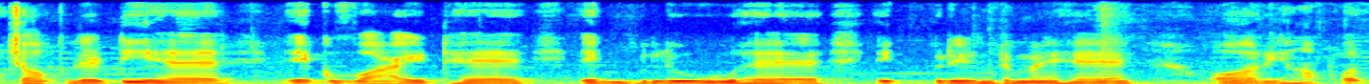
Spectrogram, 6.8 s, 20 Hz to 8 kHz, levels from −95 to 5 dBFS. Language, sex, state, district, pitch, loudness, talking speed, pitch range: Hindi, male, Bihar, West Champaran, 130 Hz, -15 LUFS, 140 wpm, 120-140 Hz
